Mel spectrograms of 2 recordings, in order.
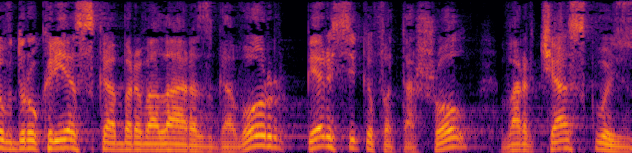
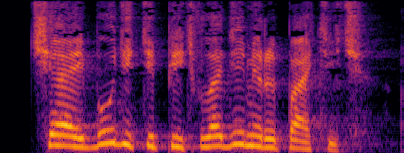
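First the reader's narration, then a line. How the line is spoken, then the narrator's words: Timid question. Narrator (Russian): Робко осведомилась Марья Степановна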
